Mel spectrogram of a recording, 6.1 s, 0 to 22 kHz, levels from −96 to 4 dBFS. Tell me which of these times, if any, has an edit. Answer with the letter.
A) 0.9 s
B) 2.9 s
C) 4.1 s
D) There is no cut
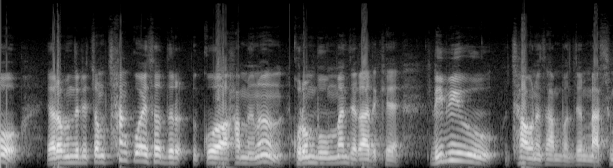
B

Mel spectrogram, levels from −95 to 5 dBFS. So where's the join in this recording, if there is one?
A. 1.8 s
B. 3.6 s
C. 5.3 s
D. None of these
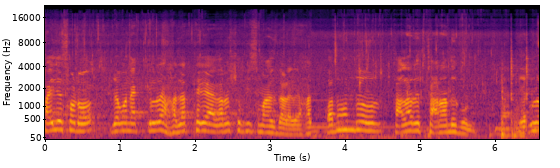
B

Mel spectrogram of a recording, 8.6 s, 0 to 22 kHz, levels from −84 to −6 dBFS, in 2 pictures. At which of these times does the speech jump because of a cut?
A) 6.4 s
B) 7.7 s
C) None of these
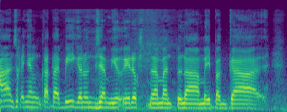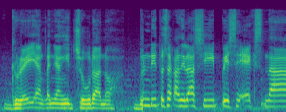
A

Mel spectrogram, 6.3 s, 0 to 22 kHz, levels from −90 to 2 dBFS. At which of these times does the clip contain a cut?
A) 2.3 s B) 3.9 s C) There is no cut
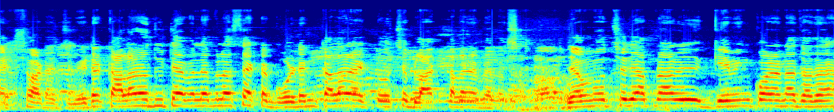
B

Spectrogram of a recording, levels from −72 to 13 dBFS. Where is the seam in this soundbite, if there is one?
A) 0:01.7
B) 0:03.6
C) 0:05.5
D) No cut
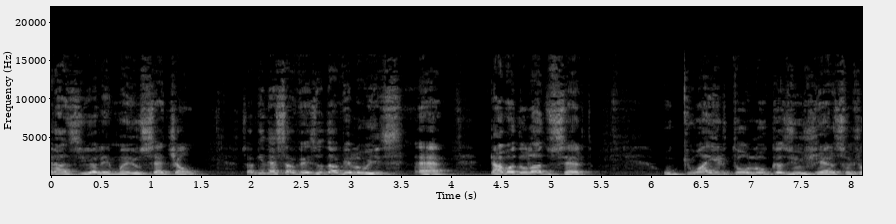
D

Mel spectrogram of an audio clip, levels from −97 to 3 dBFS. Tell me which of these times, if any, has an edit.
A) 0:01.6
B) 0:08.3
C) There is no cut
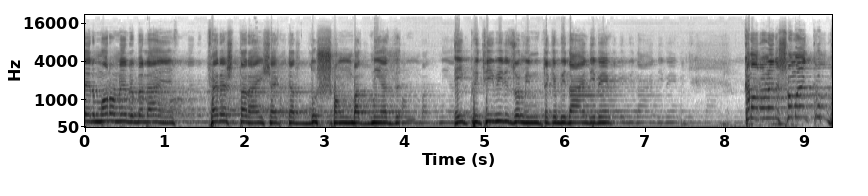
B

